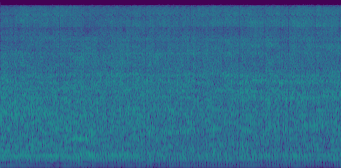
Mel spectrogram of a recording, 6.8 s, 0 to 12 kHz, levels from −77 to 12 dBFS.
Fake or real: fake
